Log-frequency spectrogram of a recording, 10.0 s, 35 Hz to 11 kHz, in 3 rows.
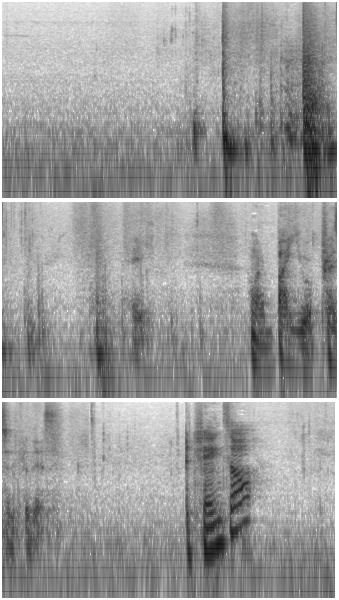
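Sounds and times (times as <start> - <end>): plastic bottle thunking on floor: 2.2 - 3.8.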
